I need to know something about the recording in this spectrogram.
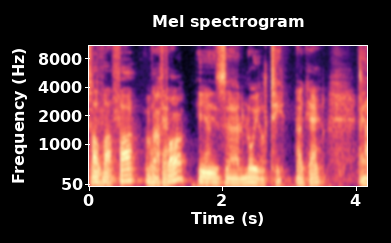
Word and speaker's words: Vafa: how you pronounce it? Oh, Vafa.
